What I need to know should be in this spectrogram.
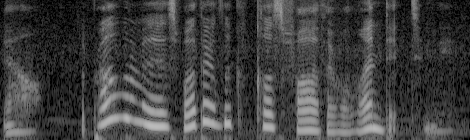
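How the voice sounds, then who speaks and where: A young woman streamer with a soft, breathy voice, reading a visual novel aloud in ASMR style and chatting playfully in casual slang. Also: sits high, very animated, fairly quick. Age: young adult. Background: game music.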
